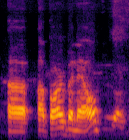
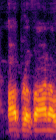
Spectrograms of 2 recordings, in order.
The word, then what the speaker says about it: Abravanel: Oh, I should mention, by the way, many people pronounce the same Abarbanel, and that's because of the, it's much easier, as Stephen says, it's much easier to rhyme the song to the name Abarbanel, if you know what I'm talking about, right, with Schlock Rock version of Abarbanel, but it's most likely pronounced Abravanel or Abrabanel. So we'll stick with the scholarly norm, although you know who I am talking about.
